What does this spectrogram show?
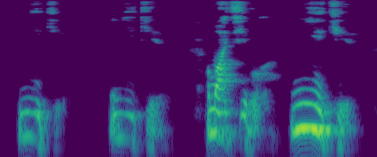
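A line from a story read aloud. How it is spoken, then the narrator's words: Hoarse passionate rasp. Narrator (Russian): хрипел я, умирая от того, как ощущались эти неопытные, но безумно желанные движения ее губ и языка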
